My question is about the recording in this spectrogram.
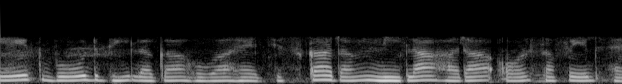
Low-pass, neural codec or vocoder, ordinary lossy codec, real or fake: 3.6 kHz; codec, 44.1 kHz, 7.8 kbps, DAC; none; fake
